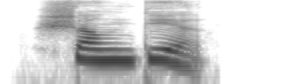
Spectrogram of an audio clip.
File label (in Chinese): "商店", Chinese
